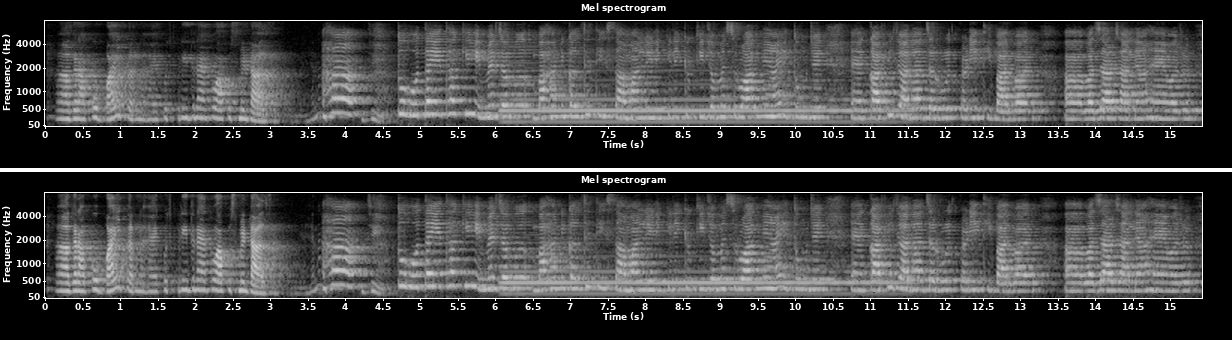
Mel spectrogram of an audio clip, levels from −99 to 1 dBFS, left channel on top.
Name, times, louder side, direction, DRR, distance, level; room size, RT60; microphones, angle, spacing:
voice 1, 0.1-2.9 3.3-3.7 4.3-4.5, right 4 dB, 55° right, 8 dB, 1.5 m, -27 dB
voice 2, 3.7-15.4, left 1 dB, 5° left, 3 dB, 3.4 m, -28 dB
Wind instrument woodwind instrument, 6.0-11.7, equal, 85° left, 6.9 m, -35 dB
29.5 x 11.5 x 8.0 m, 0.93 s
head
